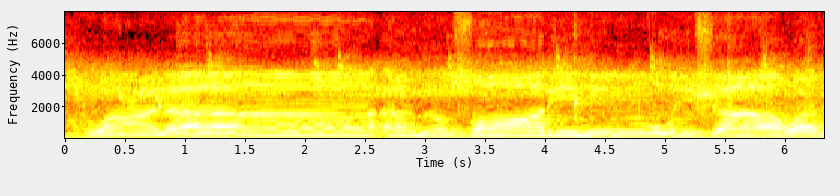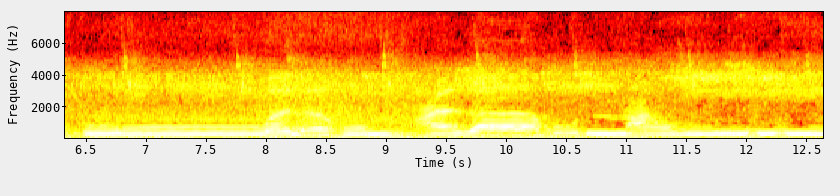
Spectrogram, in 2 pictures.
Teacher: terdapat hukum idgham bi gunnah, yakni tanwin bertemu dengan huruf waw. Oleh karenanya kita harus memanjangkannya atau menahannya selama 2 ketukan atau 2 harakat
